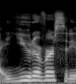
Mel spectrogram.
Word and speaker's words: university: It starts with a U which is absolutely a vowel. But if I try to say n university, it feels super clunky, right? Because the sound you are actually making is u like the letter y university.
